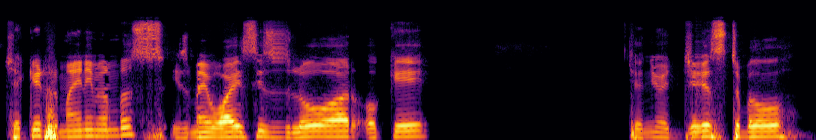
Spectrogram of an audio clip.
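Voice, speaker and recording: A man leads an online programming class, talking students through each step and urging them to join in. He speaks slowly at a middle pitch, and the sound is close and dry, with no room echo. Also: fairly even intonation, darkish tone, smooth. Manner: coaxing, repeats prompts to students. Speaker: programming instructor. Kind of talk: live online coding class.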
